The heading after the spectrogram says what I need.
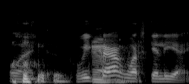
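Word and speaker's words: Khvicha Kvaratskhelia: Gue bingung bacanya gimana. Kevika Kvaratskhelia. Kuica Kvaratskhelia.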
